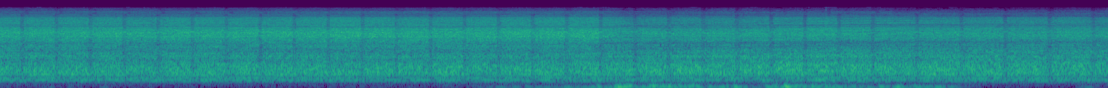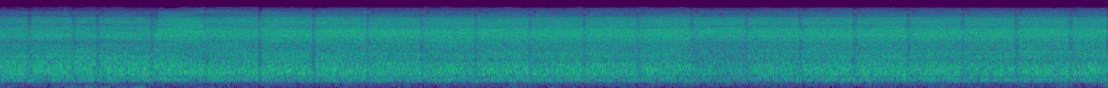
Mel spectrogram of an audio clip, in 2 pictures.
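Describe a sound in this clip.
A handheld radio scanner hisses with loud static throughout.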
